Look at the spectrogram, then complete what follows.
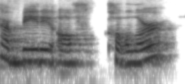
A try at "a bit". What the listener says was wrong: So be careful, you're saying bitty. It's a bit. So the T kind of dies.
